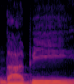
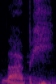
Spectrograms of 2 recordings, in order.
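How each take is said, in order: First: It is said as the ordinary Korean word. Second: It is said with a Hebrew-like pronunciation. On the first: It means butterfly. "어쨌든 이것도 나비잖아요" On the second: It means prophet. "정확한 발음으로 나비 이렇게 하는데"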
